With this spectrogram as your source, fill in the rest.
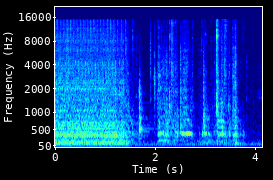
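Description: A sewing machine stitches fabric pieces together for a small heart project with a steady whirring hum. It then breaks into short, irregular bursts of stitching and clicks, with cooing birds in the background.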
